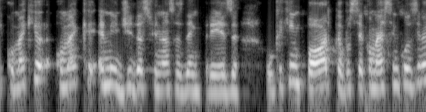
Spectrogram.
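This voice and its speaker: A woman's voice: fairly high pitch, fairly bright tone. A woman in her thirties with a São Paulo accent, giving a casual, slangy talk with lots of fillers as a guest at an online community session. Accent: São Paulo Portuguese. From São Paulo, Brazil. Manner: chatty, informal slang, frequent fillers. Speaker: guest speaker presenting to a professional community. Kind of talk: casual live webinar talk.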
